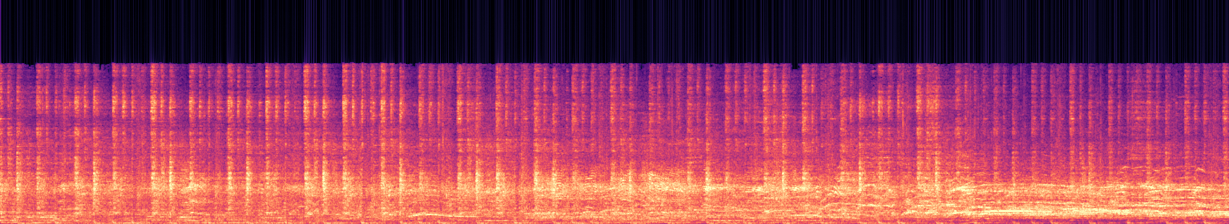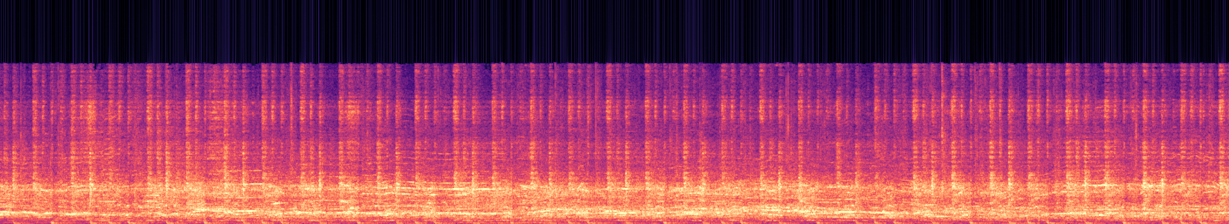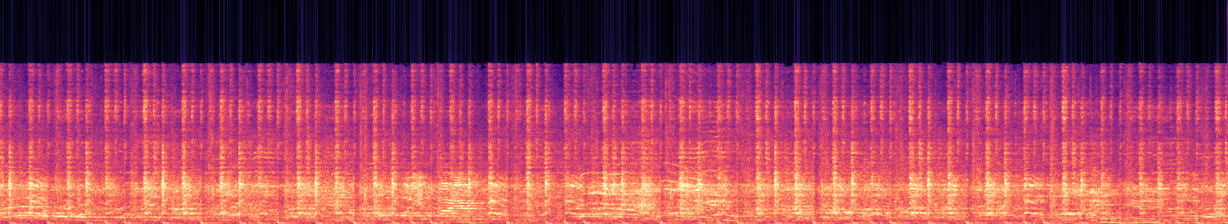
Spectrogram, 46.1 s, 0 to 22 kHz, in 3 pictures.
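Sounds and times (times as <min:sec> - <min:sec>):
crowd cheering and shouting: 0:00.0 - 0:46.0
music with low beat: 0:00.0 - 0:46.0.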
